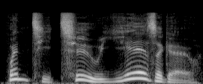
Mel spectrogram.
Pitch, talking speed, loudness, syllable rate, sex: 160 Hz, 120 wpm, -17 LUFS, 3.2 syllables/s, male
